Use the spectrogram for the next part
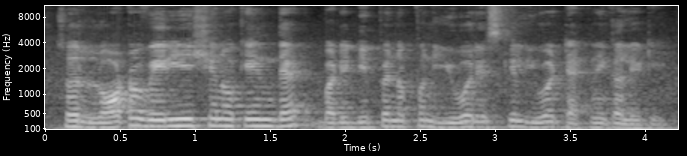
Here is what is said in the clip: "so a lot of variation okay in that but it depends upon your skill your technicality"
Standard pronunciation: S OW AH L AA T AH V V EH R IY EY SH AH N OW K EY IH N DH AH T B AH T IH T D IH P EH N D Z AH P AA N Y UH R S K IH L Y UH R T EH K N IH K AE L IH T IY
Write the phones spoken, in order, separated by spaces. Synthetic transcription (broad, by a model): S OW L AA T AH V V EH R IY EY SH AH N OW K EY IH N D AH T B AH T IH T D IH P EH N D AH P AA N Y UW R S K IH L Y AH R T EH K N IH K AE L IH T IY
